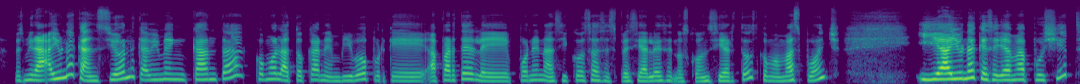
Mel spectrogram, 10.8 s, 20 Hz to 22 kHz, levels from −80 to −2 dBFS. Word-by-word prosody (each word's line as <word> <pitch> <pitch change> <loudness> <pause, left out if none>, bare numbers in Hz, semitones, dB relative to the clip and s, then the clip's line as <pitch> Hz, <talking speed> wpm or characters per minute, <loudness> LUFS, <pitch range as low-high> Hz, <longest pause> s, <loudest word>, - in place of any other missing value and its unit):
Pues 210 - -9
mira, 225 -1 +6
hay 265 +5 +4
una 360 +7 +2
canción 245 - +3
que - - -7
a 230 - +1
mí 240 +1 -5
me 260 +1 -2
encanta 255 +3 -1 0.2
cómo 265 - -3
la 220 -5 +2
tocan 225 +2 -4
en 185 -1 -7
vivo 230 +8 -4
porque 190 -2 -6
aparte 230 +6 0
le 185 -3 -1
ponen 220 +2 -5
así 195 +1 -4
cosas 210 +1 -6
especiales 185 +2 -3
en 200 - -8
los 165 0 -9
conciertos, 190 - -4
como 195 -4 -6
más 210 +4 0
punch, 340 - -4 0.7
y 260 -3 +3
hay 270 +1 +10
una 310 +3 +6
que 275 -6 +2
se 235 -2 -2
llama 230 +2 +2
"Push 235 +4 -4
It", 410 - -2
225 Hz, 200 wpm, -23 LUFS, 195-255 Hz, 0.7 s, hay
